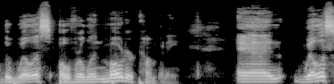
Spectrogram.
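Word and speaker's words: Willys: city you think it's willy's parkway or the willy's overland it's not the guy pronounced his last name willis um john north willis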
